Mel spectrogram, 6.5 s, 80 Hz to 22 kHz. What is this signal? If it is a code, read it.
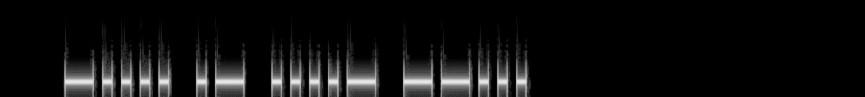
Morse code, heard as a keyed tone, about 17 wpm, 700 Hz. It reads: 6A47
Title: Common Cut Numbers - 4-Digit 17wpm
